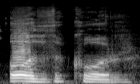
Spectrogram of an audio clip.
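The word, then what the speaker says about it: اُذْكُرْ: That tells us that we're going to put a dhamma in our mind on the hamza and pronounce it udhkur.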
